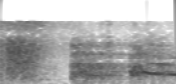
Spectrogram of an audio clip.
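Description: Loud gunshots ring out in a shootout with men hiding behind boxes, about three sharp blasts spaced roughly half a second apart, each with a rumbling tail; a thin whining tone lingers after the last shot.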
